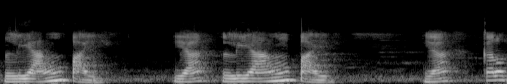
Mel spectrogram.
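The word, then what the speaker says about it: 两百: betul bukan repair ya khusus untuk dua itu bukan ngomong lebay yang betul itu liang pai ya liang pai ya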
